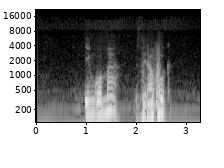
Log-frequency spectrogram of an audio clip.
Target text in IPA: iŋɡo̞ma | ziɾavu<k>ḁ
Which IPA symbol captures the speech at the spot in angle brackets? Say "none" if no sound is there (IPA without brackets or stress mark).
ɡ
